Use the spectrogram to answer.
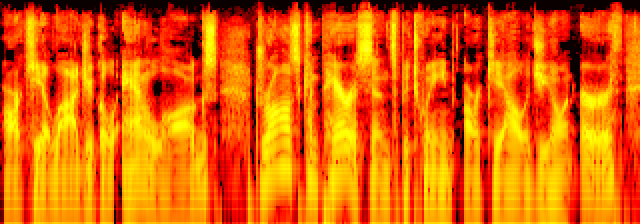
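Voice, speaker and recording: On a very clean recording with a silent background and a dry, close sound with no echo, a man with a very deep, low pitch speaks at a moderate pace with lively intonation. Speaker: voice actor. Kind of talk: sleep-aid reading of an encyclopedia article.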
